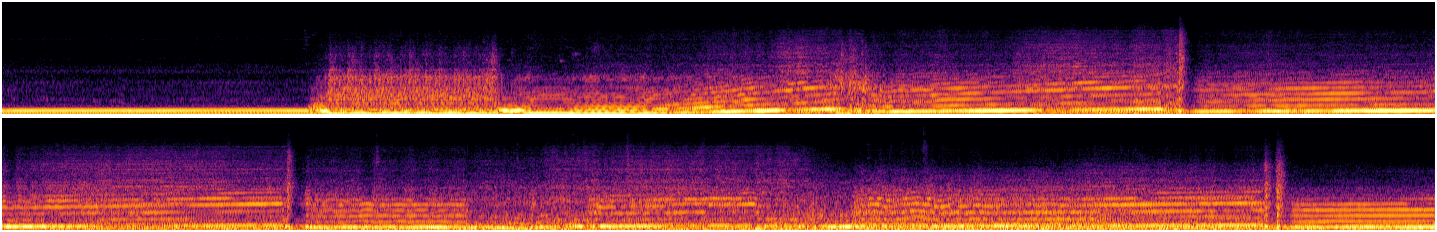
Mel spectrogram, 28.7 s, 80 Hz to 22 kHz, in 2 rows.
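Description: Škoda Fabia 1.4 16v's four-cylinder engine heard from inside the cockpit. It is held at steady revs on the start line, then launches about three seconds in and revs hard up through the gears. The pitch climbs, drops sharply at each upshift and climbs again.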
